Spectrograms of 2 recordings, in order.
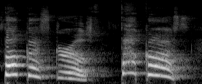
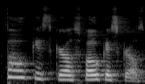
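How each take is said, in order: First: Much higher, louder hammed-up French accent yell; French coach shouting at the team, mock French accent. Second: Coach yelling. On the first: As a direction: mimic a French coach shouting "Focus" so it sounds like "Fuck us". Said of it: "with her ac- accent, it'd be like". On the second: Retold or imitated. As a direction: yell it out higher and louder. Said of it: "LaRouche would be yelling out".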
